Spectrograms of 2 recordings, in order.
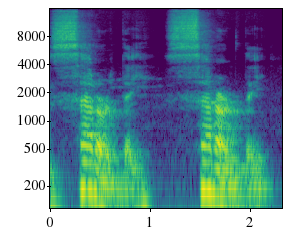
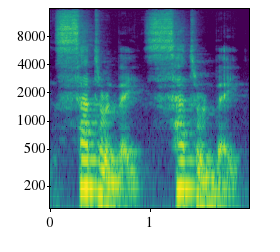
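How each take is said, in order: First: American Saturday with the t flapped to r, saɾaɾdei, slow; American accent. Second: British Saturday with a crisp t, sateɾdei, slow and higher; British clear t in Saturday; British accent. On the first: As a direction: acento americano, Saturday con r suave. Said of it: "para los americanos ... suena con R". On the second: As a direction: acento británico, Saturday con t clara. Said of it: "el inglés británico ... va a decir". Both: Shown as a demonstration.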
